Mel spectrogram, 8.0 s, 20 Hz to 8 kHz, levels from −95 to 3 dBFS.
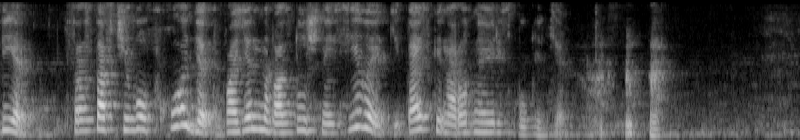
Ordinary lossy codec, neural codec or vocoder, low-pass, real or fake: MP3, 64 kbps; vocoder, 22.05 kHz, 80 mel bands, HiFi-GAN; 7.2 kHz; fake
